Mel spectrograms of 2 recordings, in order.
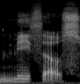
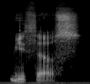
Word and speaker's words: mythos: So the word mythos or mythos, you sometimes flip back and forth, sort of more anglicized, more Greek pronunciation, gives us some ideas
